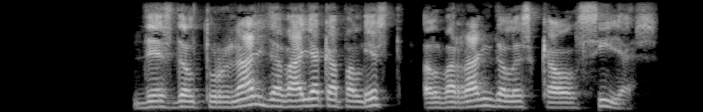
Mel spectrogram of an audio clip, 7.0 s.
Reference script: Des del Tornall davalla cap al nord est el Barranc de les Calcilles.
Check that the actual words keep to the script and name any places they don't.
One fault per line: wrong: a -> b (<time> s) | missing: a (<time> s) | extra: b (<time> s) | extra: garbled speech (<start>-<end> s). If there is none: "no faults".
missing: nord (3.6 s)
